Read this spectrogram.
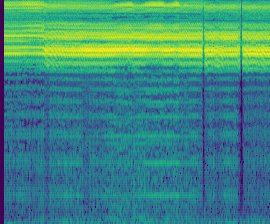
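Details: Cicada calling, a loud continuous buzzing drone held steady for several seconds with two brief dips near the end, high-pitched and shrill throughout.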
